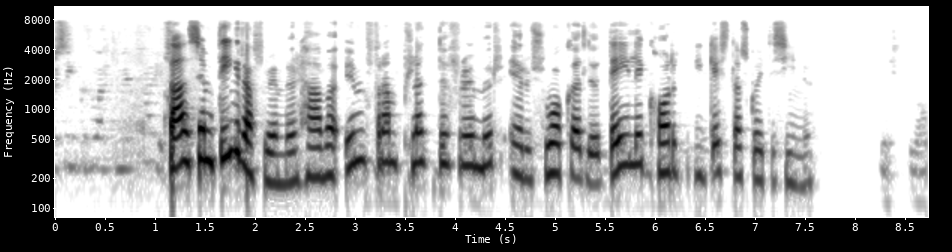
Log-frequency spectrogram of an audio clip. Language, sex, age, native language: Icelandic, female, 20-29, Icelandic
